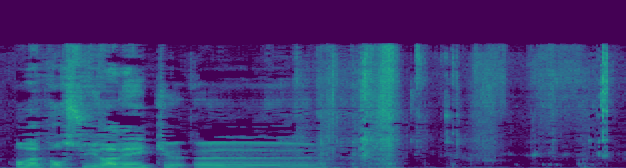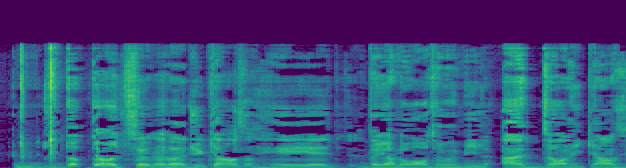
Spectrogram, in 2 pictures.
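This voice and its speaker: A man's voice: fairly low pitch, a little mellow, a little hiss or hum. A man talking casually in a home vlog about his toy car collection, chatty and jokey, often interrupting himself.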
